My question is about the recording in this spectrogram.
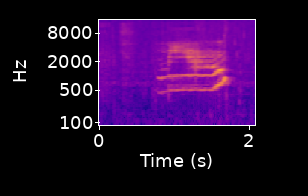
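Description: Domestic cat meowing: one meow about a second long, starting partway in, held level in pitch and rising at the end.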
